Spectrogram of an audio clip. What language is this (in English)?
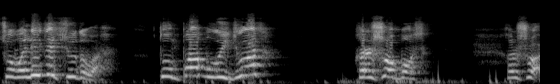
Russian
